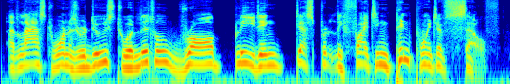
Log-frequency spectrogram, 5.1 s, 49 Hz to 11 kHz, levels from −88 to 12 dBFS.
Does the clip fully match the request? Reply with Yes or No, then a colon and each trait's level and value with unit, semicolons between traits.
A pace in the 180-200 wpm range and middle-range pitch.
Yes: average, 190 wpm; medium, 165 Hz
